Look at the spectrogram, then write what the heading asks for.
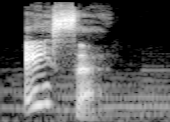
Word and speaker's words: Aset: but in ancient Egyptian, it's pronounced closer to Ise or Aset.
